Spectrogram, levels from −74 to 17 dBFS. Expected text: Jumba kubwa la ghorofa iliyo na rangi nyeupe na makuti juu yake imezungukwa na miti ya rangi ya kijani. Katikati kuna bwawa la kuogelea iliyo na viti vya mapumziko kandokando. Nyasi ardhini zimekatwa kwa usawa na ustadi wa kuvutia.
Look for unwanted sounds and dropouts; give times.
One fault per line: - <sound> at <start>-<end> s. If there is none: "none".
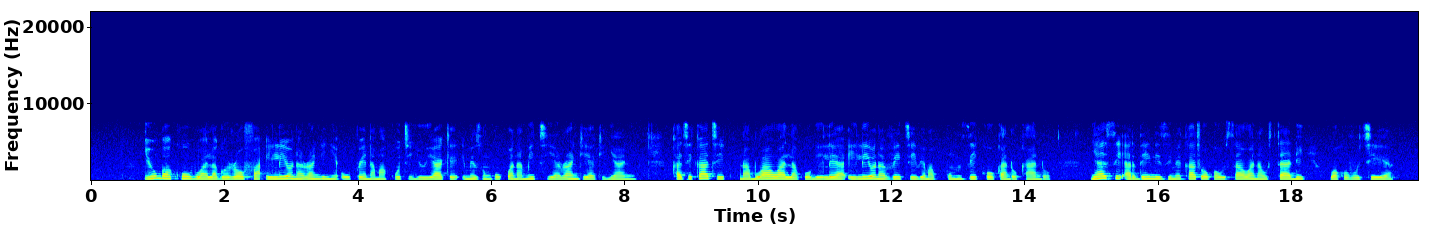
- dropout at 9.6-9.7 s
